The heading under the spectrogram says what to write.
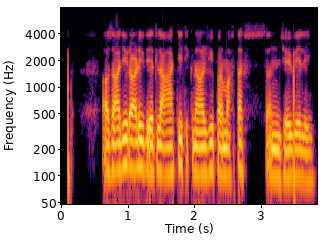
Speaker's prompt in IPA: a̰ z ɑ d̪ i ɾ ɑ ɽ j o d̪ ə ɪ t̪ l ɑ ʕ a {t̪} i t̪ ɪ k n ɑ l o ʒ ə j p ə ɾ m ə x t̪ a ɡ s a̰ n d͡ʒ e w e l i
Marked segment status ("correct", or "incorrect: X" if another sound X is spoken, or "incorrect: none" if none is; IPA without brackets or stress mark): correct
